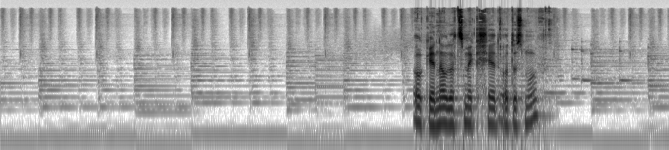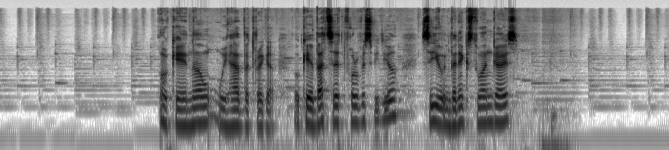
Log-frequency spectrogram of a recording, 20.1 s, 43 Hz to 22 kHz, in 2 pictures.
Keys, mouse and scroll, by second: 1.1 click, 3.0 Tab, 3.3 click, 3.9-5.3 alt+drag, 5.7-8.1 right drag, 8.1 click, 8.4-9.7 scroll down 11, 9.7-11.7 alt+drag, 11.7 scroll down 2, 12.1-15.3 alt+drag.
